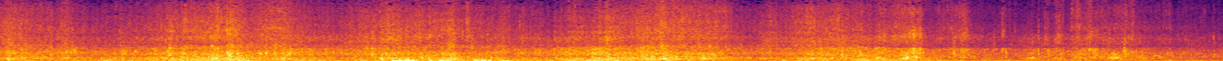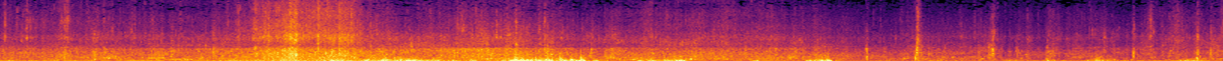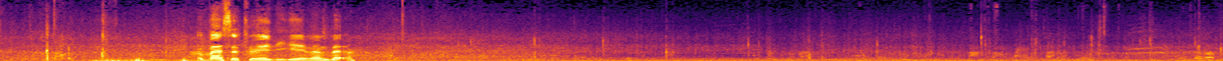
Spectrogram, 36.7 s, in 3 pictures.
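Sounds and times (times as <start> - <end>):
ocean waves breaking around a boat: 0.0 - 36.6
wind roaring: 0.0 - 36.6
speech: 26.6 - 28.2.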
